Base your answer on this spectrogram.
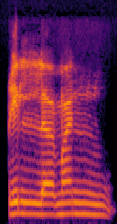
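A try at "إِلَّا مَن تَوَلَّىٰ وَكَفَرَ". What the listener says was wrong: ইল্লা টান দিয়ে বলেন।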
